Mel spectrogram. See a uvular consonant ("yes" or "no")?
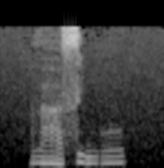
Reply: no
